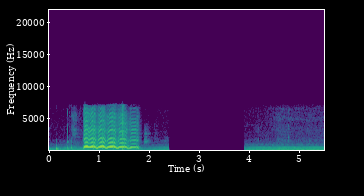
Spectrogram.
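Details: Pigeon cooing: one throaty, wavering coo lasting about a second, pulsing in rapid rolls, followed by silence and a low steady hum.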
